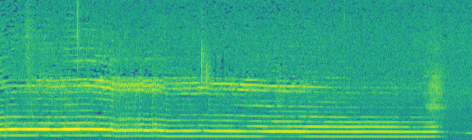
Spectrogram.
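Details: A female Border Collie gives a long, steady howl that dips slightly in pitch and holds.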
